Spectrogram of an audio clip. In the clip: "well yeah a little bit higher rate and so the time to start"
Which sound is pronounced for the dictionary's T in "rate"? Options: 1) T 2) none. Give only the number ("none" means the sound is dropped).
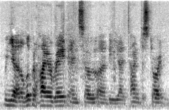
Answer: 1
